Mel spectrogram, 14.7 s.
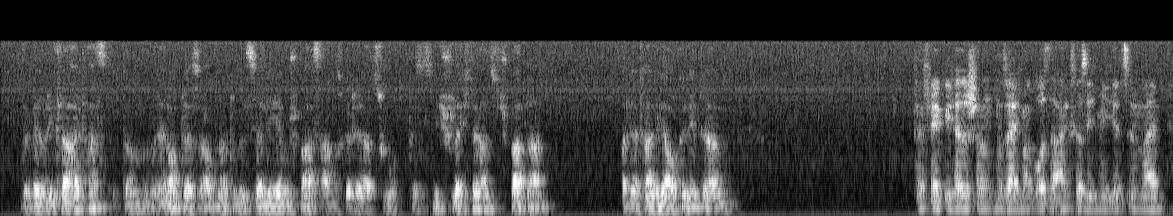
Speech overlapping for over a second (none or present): none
